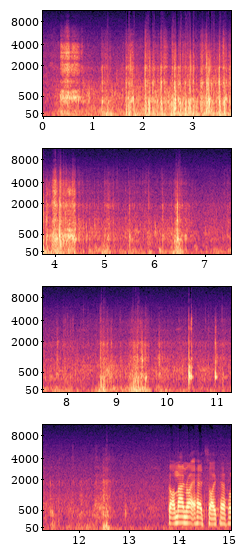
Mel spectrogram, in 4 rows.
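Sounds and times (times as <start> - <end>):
wind on microphone: 0.0 - 12.8
gear knocking and rustling: 0.0 - 13.0.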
